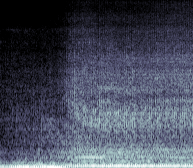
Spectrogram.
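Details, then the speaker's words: Isuzu NPR diesel, first start after sitting for years, new fuel filter primed and bled, fuel leak fixed: steady, even idle with a regular low chug, no misses or knocks, no warning lights. "She's running, guys. That was actually really easy after we fixed that leak. Sounds good. That actually sounds really good."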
